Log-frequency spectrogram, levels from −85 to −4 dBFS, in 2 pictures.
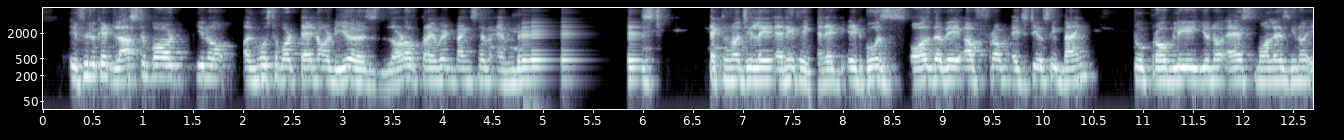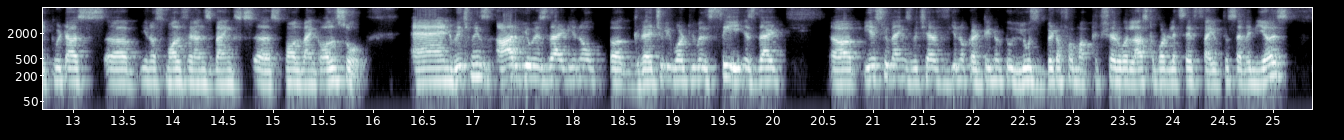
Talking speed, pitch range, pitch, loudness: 225 wpm, 145-160 Hz, 155 Hz, -14 LUFS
